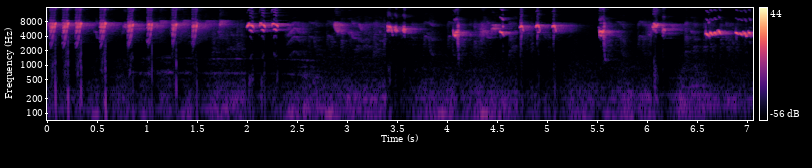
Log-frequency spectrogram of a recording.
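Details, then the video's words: Morning dewing of a caged kolibri ninja sunbird: a quick run of evenly spaced high ticks opens, then varied shrill twittered phrases and short trills separated by brief gaps. "pengembunan di pagi hari burung Kolibri ninja"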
